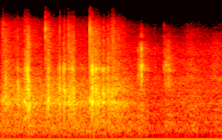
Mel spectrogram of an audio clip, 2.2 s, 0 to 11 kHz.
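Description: LimX Dynamics Tron1 biped robot's point feet striking dry leaf litter and twigs as it walks, a quick run of sharp clicks and crunches. The hits thin out after about a second and a half.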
